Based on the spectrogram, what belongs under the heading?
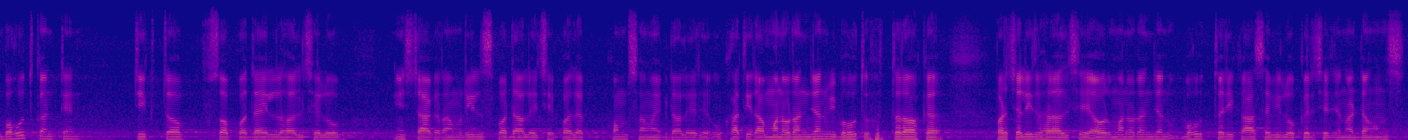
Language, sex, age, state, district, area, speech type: Maithili, male, 60+, Bihar, Purnia, urban, spontaneous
